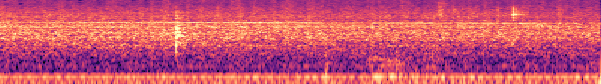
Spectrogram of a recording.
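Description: Steady low hum with an even background hiss, and a faint tick about a second in.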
